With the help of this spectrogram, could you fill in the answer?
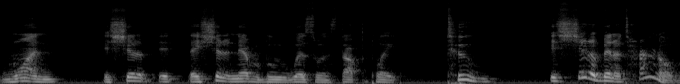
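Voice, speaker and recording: A man's quiet, somewhat breathy voice at a medium pitch and moderate pace, with lively intonation and long, frequent pauses. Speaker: sports reviewer. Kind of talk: casual game review monologue. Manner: quiet, low-key; hesitant, many fillers.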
